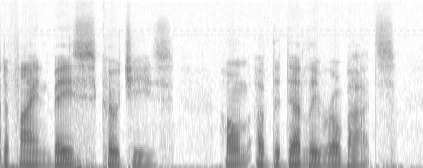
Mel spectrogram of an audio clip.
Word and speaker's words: Cochise: That's the way you pronounce it, by the way, base Cochise.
